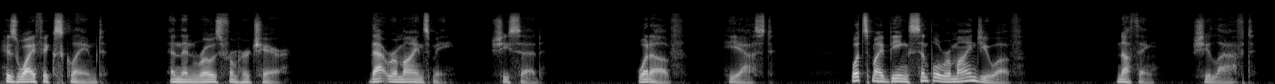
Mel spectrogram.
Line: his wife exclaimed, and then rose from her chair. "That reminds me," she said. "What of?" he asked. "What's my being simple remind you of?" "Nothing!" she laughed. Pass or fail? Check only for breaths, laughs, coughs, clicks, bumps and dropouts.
pass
